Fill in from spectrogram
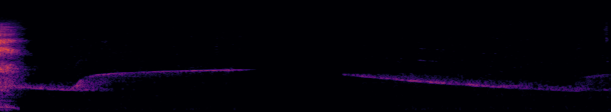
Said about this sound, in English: Oh, great. And now we have sirens.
